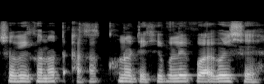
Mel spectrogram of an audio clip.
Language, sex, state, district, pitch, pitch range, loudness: Assamese, male, Assam, Kamrup Metropolitan, 140 Hz, 135-145 Hz, -17 LUFS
